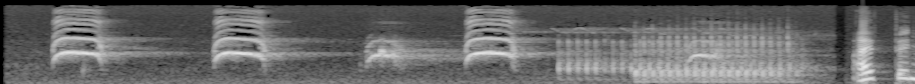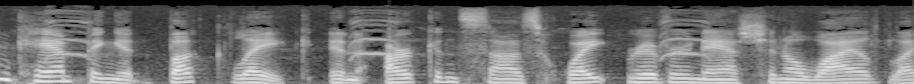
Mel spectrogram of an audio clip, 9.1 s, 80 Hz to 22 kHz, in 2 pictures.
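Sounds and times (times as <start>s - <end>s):
red-headed woodpecker giving harsh arched squawking calls and buzzy rattling churr: 0.2s - 4.2s, 4.8s - 5.2s, 6.2s - 6.7s, 7.8s - 8.4s
speech: 4.4s - 9.1s.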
